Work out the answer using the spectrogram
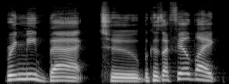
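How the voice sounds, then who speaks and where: A woman hosting a podcast interview in a chatty, lively way, often repeating herself. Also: lowish voice, normal speed, clean tone, no echo, studio quality. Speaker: podcast host. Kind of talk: casual interview.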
